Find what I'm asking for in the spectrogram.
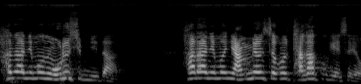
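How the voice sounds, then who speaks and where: In a strong Gyeongsang accent, a man speaks fairly quickly in a raised, projected voice that is extremely high in pitch, with a bright, sharp, animated tone. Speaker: pastor. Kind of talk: sermon. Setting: church.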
